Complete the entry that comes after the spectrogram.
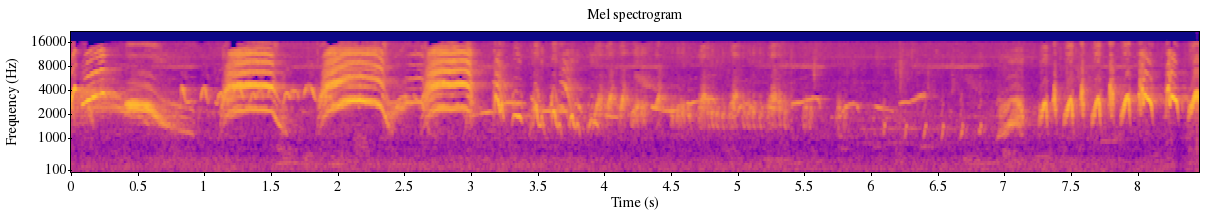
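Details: Chinese hwamei kept as a cage bird in Vietnam, a strong singer, giving loud arched whistled phrases, each swooping up and down and repeated in quick triplets, then a softer falling trill and a run of rapid high chirps.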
